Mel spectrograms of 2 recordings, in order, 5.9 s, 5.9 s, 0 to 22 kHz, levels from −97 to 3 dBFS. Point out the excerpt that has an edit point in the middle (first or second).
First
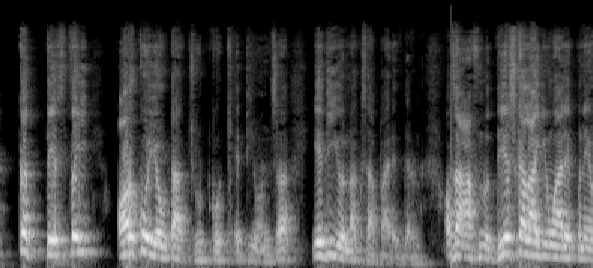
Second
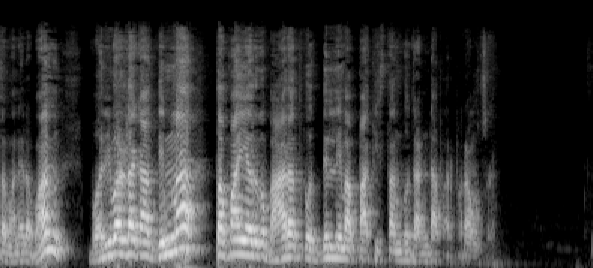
first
